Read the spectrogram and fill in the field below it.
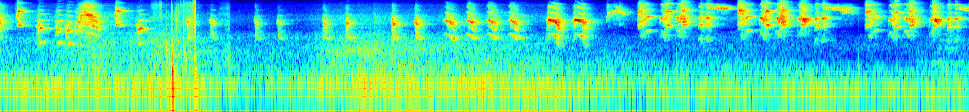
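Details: Through desert-like heat, a caged Indonesian Long-tailed Shrike of the sembur type sings nonstop: dense, fast, high chattering chips with scattered whistles, broken by one loud click early on.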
